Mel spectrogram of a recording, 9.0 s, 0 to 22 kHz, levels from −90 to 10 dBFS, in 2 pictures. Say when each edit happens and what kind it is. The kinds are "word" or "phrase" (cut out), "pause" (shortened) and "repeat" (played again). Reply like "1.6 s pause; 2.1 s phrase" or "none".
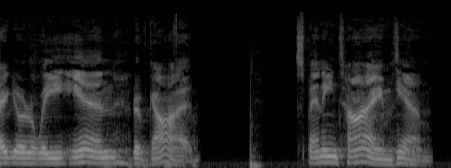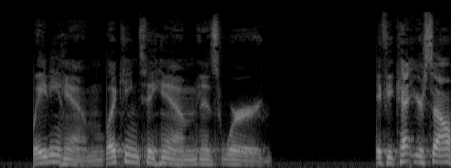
1.3 s phrase; 2.9 s phrase; 3.9 s word; 5.1 s word; 6.5 s word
